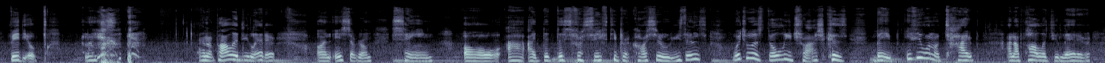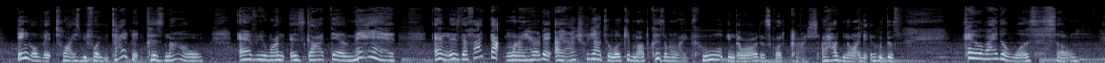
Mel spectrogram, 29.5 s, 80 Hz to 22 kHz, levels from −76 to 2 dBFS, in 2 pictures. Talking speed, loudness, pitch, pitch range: 165 wpm, -23 LUFS, 210 Hz, 185-245 Hz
